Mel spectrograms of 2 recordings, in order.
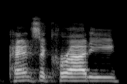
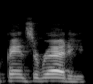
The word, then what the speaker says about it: Panzerotti: Panzerotti, Panzacrati, Panzarelli, Pepperoni, Pete Pepper Pastic. You have literally pronounced every single word in the English language except for Panzeratti for what?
